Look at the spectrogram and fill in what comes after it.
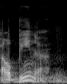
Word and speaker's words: Albina: And if you look up the dictionary, Wikipedia, anywhere, you look up the female name, Albina, and how to pronounce it, it's pronounced Albina. It comes from the Latin albinus, which also albino comes from.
